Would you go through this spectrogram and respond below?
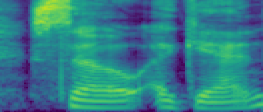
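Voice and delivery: ordinary talk, nothing marked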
